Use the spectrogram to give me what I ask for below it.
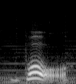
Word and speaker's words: beau: Then we have e, a, u. That to be pronounced like o, like in go. Example: beau.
